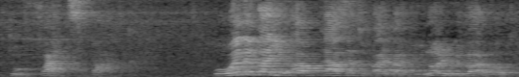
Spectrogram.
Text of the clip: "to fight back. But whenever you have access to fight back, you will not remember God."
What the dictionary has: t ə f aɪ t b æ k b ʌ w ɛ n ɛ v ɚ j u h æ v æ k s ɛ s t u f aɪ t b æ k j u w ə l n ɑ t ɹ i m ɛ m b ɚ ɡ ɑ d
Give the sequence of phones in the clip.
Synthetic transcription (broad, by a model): t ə f aɪ t b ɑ k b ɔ w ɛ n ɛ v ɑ j u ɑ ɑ s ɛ t u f aɪ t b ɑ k j u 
